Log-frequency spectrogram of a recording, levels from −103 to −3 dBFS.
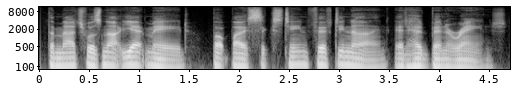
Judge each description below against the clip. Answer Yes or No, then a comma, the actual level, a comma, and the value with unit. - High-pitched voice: No, very low, 95 Hz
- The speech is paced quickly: No, average, 190 wpm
